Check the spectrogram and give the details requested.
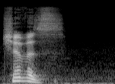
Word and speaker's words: Chivers: Chivers. Not Shivers. Oh, shivers. Me timbers. I just been pulled up for pronouncing name wrong. You got the floor. What is it? Chivers. Chivers. That's Chivers. People. Not Chver, not Chivers.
